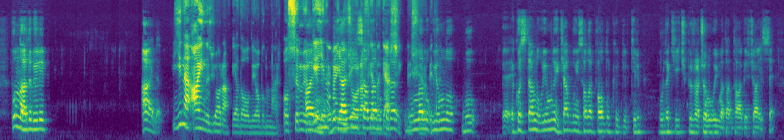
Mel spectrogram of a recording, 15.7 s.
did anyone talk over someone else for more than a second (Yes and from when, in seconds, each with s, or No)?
Yes, from 6.1 s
